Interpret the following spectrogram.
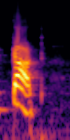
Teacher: Let's say कैट, तो आवाज़ कहाँ से आई? गले में से आई, क की आवाज़ आई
